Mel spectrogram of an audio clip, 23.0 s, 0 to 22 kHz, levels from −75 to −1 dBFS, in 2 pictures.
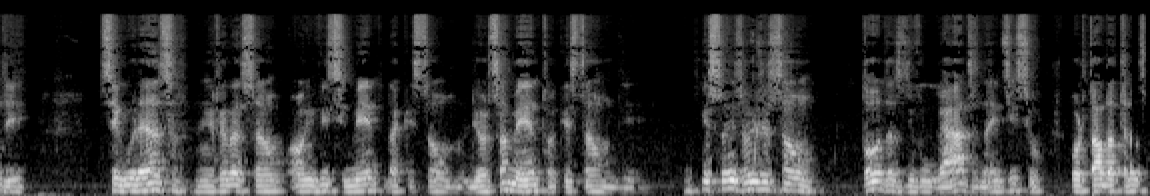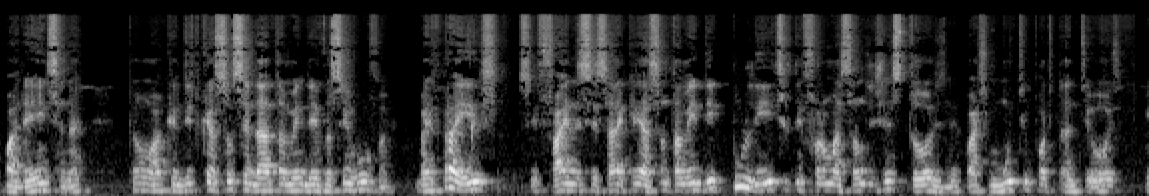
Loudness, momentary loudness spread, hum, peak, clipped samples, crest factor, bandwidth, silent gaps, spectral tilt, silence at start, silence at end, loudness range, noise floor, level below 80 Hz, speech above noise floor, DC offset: -18 LUFS; 11 LU; none; 0 dBFS; under 0.1%; 18 dB; 16.5 kHz; none; -4.5 dB/octave; 0 s; 0 s; 3 LU; -49 dBFS; -54 dBFS; 31 dB; under 0.1%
